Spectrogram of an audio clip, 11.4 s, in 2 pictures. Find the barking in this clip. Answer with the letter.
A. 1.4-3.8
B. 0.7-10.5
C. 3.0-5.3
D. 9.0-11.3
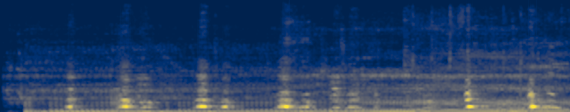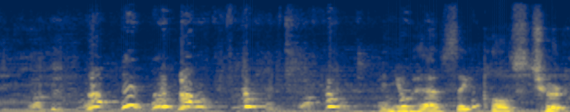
B.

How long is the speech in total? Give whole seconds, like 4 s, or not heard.
2 s.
